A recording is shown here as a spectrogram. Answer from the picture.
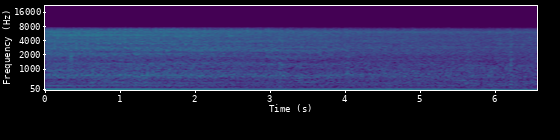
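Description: A car engine running with a low rumble as a taxi pulls away, the rumble dropping off after about two and a half seconds.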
